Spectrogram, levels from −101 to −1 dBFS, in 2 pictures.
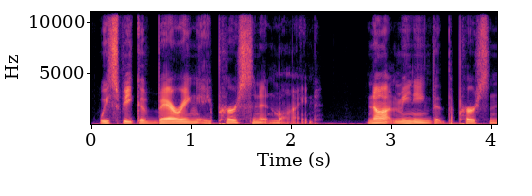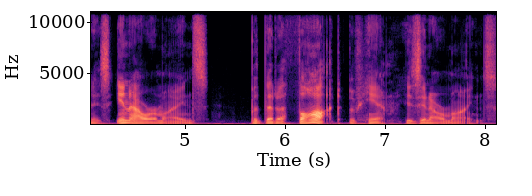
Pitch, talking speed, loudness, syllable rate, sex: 90 Hz, 200 wpm, -23 LUFS, 4.5 syllables/s, male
